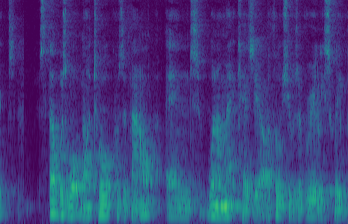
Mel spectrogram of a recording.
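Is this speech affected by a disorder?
No.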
